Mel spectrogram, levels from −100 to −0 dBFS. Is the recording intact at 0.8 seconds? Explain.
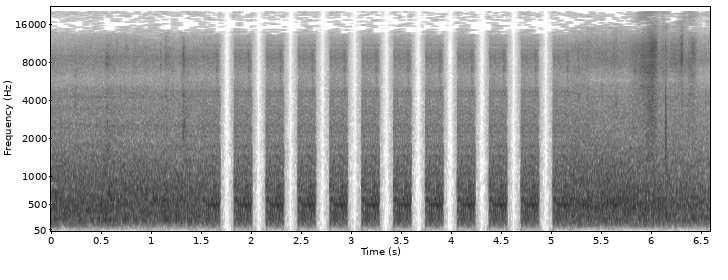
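No. Generation loss runs through the whole clip, including 0.8 s: swirly, hollow, smeared sound with blurred attacks, likely from about three successive lossy encodes, fitting WMA at 128 kbit/s. Unlike a single low-bitrate encode, the top end still reaches 20.1 kHz, yet the hollowness is worse than that bitrate alone would give.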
